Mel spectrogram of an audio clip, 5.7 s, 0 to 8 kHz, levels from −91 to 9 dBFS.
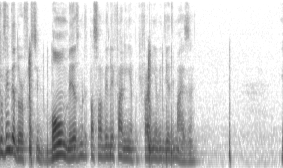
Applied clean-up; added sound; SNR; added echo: none; Telephone; 10 dB; none.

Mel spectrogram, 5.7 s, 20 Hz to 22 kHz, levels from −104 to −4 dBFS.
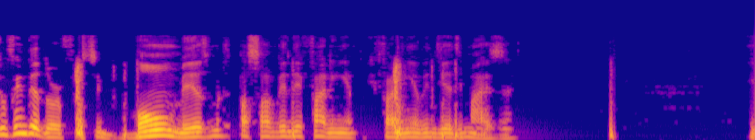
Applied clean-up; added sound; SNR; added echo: classical method spectral subtraction.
